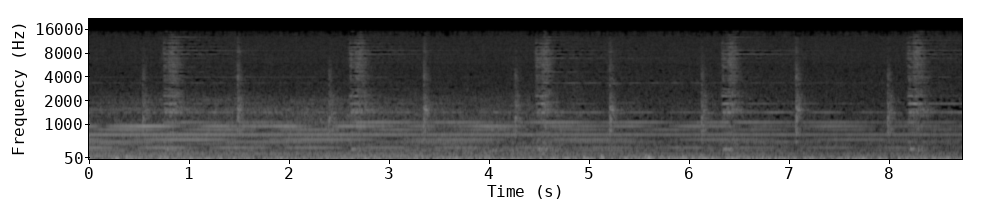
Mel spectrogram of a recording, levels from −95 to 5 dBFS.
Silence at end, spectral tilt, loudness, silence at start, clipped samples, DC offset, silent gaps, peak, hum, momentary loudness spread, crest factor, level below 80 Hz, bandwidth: 0 s; -3.5 dB/octave; -46 LUFS; 0 s; under 0.1%; under 0.1%; none; -30 dBFS; none; 6 LU; 16 dB; -52 dBFS; 15.5 kHz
